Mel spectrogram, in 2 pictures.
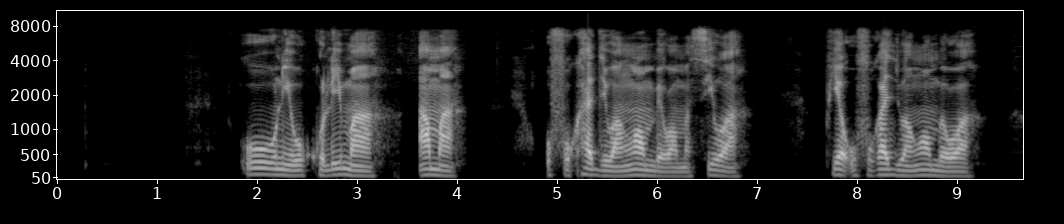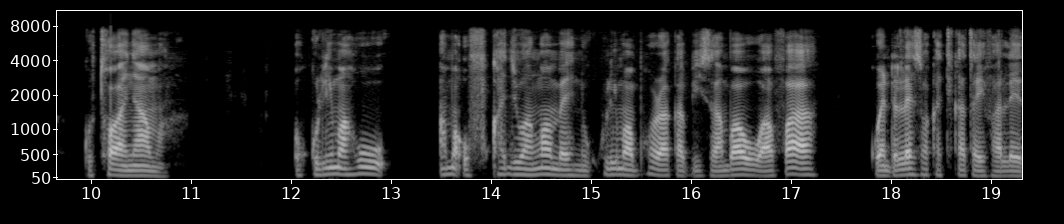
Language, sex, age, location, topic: Swahili, male, 18-24, Nakuru, agriculture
